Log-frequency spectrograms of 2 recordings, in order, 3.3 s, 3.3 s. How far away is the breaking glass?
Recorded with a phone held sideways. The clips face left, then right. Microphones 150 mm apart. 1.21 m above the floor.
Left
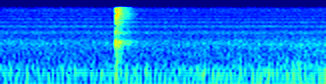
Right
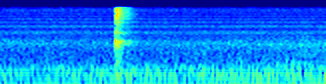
About 1.0 m.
